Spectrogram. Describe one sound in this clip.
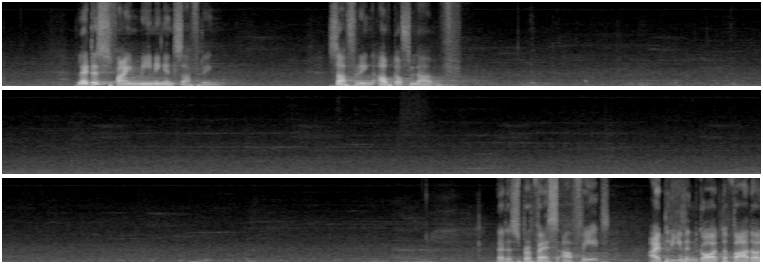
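A young man chants into a microphone in a reverberant hall.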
